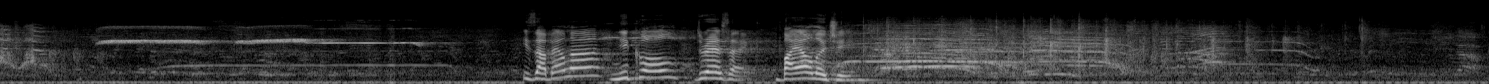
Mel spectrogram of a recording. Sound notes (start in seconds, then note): 7.8 attendees cheering and applauding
